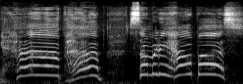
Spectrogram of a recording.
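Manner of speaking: loud screaming. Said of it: "is screaming".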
